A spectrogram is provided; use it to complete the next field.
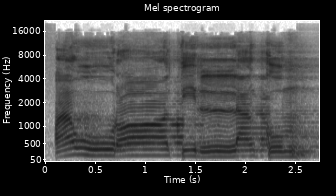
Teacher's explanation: Disebut bacaan idgham bila gunnah. Idgham artinya masuk, kasrah tanwin masukkan pada lam.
